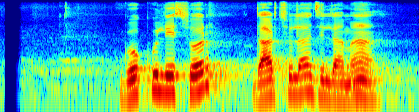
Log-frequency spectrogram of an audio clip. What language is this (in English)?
Nepali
